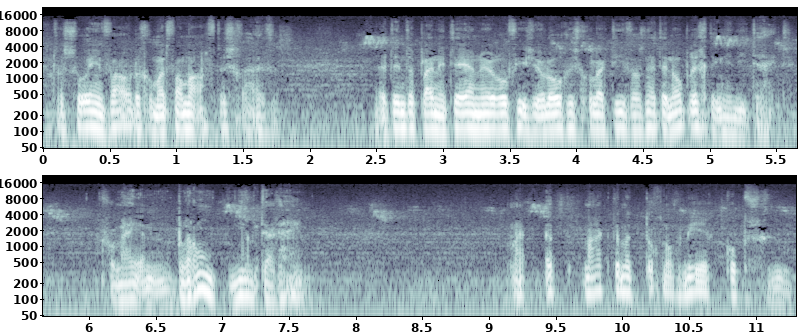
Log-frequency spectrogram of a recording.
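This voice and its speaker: An actor playing an anguished, regretful scientist of great age in a Dutch science fiction radio play, speaking haltingly and turning back on his own words. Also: lowish voice, creaky, darkish tone, a little hiss or hum. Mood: brooding, regretful. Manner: halting, repetitive, ruminative. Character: anguished 177-year-old scientist, brooding, regretful father.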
